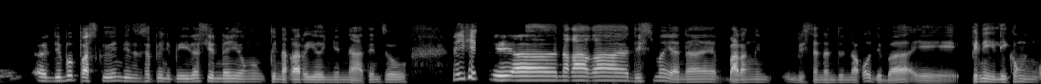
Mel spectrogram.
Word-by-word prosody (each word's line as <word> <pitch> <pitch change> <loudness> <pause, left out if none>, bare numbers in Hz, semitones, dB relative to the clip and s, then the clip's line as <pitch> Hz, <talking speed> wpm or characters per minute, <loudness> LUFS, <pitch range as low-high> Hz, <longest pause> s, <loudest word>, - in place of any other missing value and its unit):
eh, 165 -1 -4
'di 165 +1 -2
ba 210 - +1
Pasko 195 - +2
yun 170 +2 -3
dito 160 -2 -5
sa 155 +2 -9
Pilipinas 140 -1 -5
yun 145 - 0
na 140 0 -2
yung 130 -2 -7
pinaka-reunion 115 -2 -2
natin, 120 +2 -6
so 115 -1 -6 0.4
ay 240 +3 -1
siyempre, 215 -8 +4
ah, 195 0 +7
nakadismaya 185 -5 +2
na 125 0 -4
parang 115 +2 +2
i 120 - -13 0.2
imbis 110 -4 -13
na 110 - -12
nandoon 110 0 -7
ako, - - -7
'di 105 - -8
ba, 100 0 -1 0.6
pinili 130 -3 -2
kong 130 -2 -9
135 Hz, 165 wpm, -24 LUFS, 120-180 Hz, 0.6 s, ah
